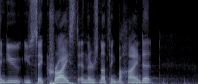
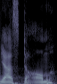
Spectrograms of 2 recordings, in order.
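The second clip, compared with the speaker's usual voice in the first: muttered agreement; 5 semitones lower, 8 dB quieter than usual. Retold or imitated. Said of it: "Everybody's going".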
